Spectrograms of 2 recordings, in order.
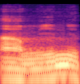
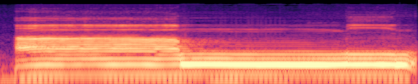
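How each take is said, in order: First: The vowels are short, with a single m. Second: The m sound is doubled and held. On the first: It means safe. "kalau satu harokat dibaca amin itu artinya aman" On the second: It means people heading to a place. "mimnya double, tasdid"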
